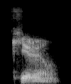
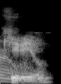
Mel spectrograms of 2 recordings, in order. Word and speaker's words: Kirill: And by the way, the name is pronounced Kirill or Kirill in Russian.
